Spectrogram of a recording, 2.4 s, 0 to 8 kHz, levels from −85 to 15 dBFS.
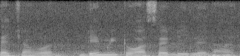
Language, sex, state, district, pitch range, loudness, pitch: Marathi, male, Maharashtra, Pune, 125-130 Hz, -15 LUFS, 125 Hz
